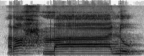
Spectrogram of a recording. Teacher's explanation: را کے بعد ہا ہے، ہا بریک ہے، اس کو بھاری ساؤنڈ کے ساتھ نہیں پڑھنا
